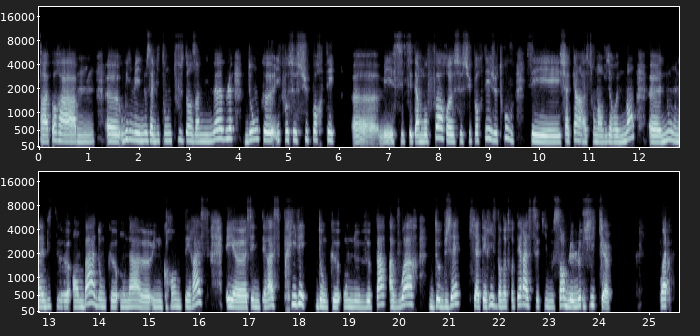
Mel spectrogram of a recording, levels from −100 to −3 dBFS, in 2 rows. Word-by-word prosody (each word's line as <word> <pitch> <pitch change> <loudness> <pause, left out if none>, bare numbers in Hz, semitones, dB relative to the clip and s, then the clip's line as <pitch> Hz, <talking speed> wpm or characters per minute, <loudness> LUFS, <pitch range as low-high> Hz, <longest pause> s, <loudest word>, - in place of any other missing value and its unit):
par 185 - +1
rapport 185 +4 +1
à, 195 0 +4
mmh, 180 0 -5 0.3
heu, 190 -1 +5
«Oui, 240 +4 -1
mais 220 -2 +3
nous 205 +1 +1
habitons 200 +1 -2
tous 225 0 -11
dans 200 -3 -1
un 190 - +1
immeuble, 255 +8 +1 0.2
donc 235 +7 0
heu, 445 0 +6
il 220 - -5
faut 235 - +1
se 230 0 -1
supporter», 225 -1 -3 0.4
heu, - - -1
mais - - +1
c'est 190 - -11
c'est 190 -1 -1
un 180 - +5
mot 185 +1 +1
fort, 280 +6 +1
heu, 190 -1 +4
se 195 +2 -7
supporter, 205 +7 -4
je 215 -3 0
trouve, 245 +2 -4 0.3
c'est 170 -3 +4
chacun 205 +4 -2
a 200 - -2
son 185 +1 -7
environnement, 175 - -1 0.3
heu, 170 -1 +5
nous, 205 +7 0
on 205 -6 -2
habite, 175 +1 -1
heu, 175 0 -1
en 175 0 0
bas, 265 +11 +2
donc 185 -4 -4
heu, 170 -1 +2
on 175 0 -3
a, 180 -1 +2
heu, 155 -1 +2
une 175 -1 -2
grande 180 +2 -5
terrasse 260 - -1 0.4
et 190 -3 +6
heu, 165 -1 +5
c'est 190 - -1
une 175 -2 -2
terrasse 185 +2 0
privée, 245 -1 +1 0.2
donc 175 -1 -1 0.2
on 180 - -2
ne 170 -1 -1
veut 165 +1 -1
pas 240 +2 +2
avoir 220 +9 +2 0.2
d'objets 185 +8 +2 0.2
qui - - +1
atterrissent 190 +5 0
dans 185 -1 +1
notre 180 +1 -4
terrasse, 230 +1 +2
ce - - -9
qui 185 +1 -11
nous 175 -1 -5
semble 195 0 +2
logique. 210 - 0 1.1
Voilà. 195 0 +2
190 Hz, 175 wpm, -24 LUFS, 175-225 Hz, 1.1 s, heu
